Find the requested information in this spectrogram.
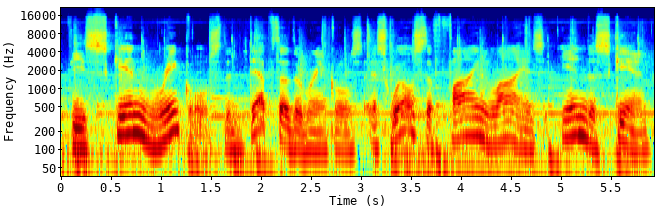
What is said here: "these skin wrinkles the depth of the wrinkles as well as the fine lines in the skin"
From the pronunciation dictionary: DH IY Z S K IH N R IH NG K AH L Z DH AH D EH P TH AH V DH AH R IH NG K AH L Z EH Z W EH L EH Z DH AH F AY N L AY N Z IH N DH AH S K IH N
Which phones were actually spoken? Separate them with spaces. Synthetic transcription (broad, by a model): DH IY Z S K IH N R IH NG K L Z DH AH D EH P TH AH V DH AH R IH NG K L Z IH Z W EH L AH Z DH AH F AY N L AY N Z IH N DH AH S K IH N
